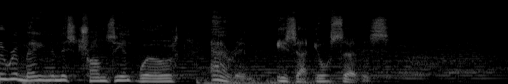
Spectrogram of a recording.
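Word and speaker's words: Harrim: in this transient world arim is at your service you really have to pronounce it like harem there's so many implications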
